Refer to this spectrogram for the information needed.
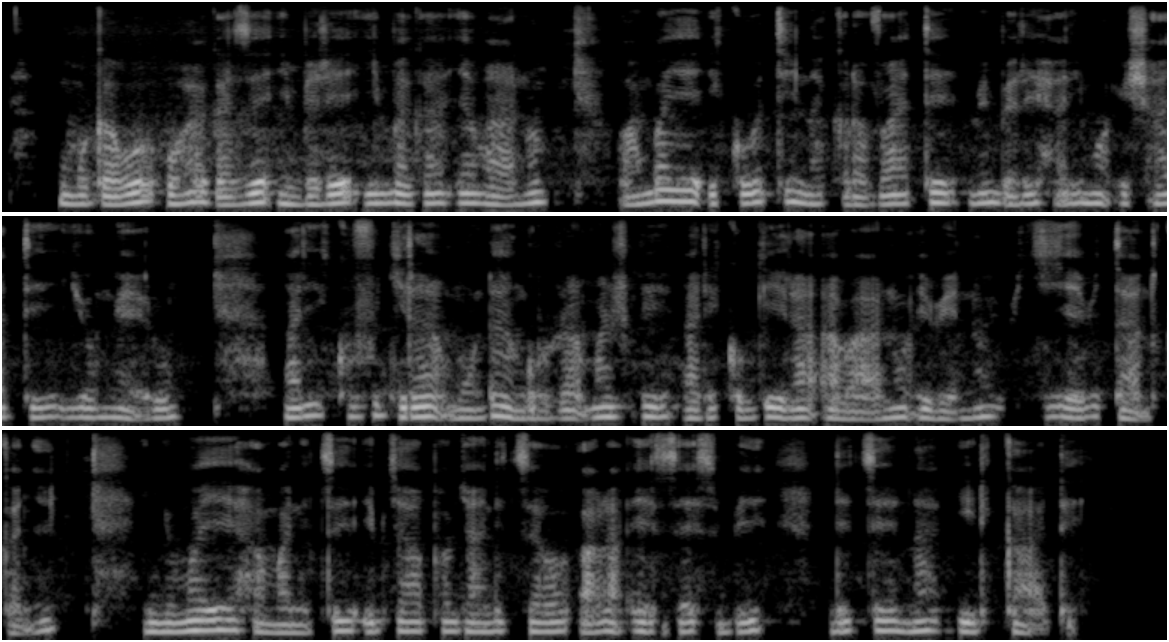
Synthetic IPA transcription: umuɡaβo̞uɦaɡaze̞ʔimbe̞ɾe̞jimbaɡajaβaːn̥huwaːmbaje̞ʔikʰo̞ːtinakalavate̞miːmbe̞ɾe̞ha̰ɾimo̞ʔiʃaːtijuːmŋe̞ːɾu | aɾikuvuɟiɾamuːndaːŋɡuɾuɾamaʒɡwiaɾikubɡiːɾaʔːβaːn̥huʔiβiːn̥uβiɟiːje̞βitaːndukaɲe̞ | iɲumaje̞hamanit͡se̞ʔibjaːpʰaβjaːndit͡se̞ho̞ʔaɾaʔesesbinde̞t͡se̞naiɾka̰de

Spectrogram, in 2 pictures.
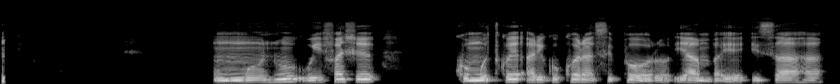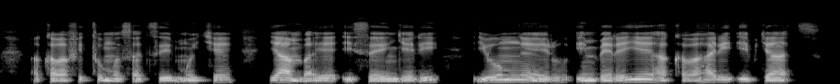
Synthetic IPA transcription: umuːn̥huwiːfaʃe̞ | kumutwe̞ʔaɾiɡuko̞ɾasipo̞ːɾo̞̰jaːmbaje̞̰ʔisaːɦaha̰kaβafitumusat͡simuce̞jaːmbaje̞ʔise̞ːɲɟe̞ɾi | juːmŋe̞ːɾuʔimbe̞ɾe̞je̞hakʰaβaɦaɾiʔibjaːt͡si̥

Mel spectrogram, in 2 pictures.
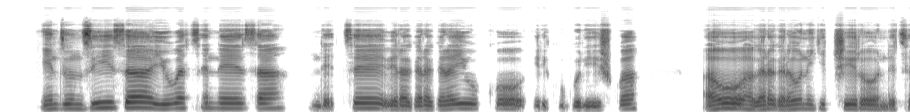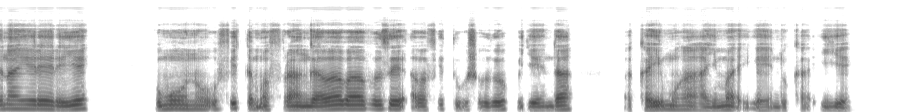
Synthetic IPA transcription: inzunziːzajuːβat͡se̞ne̞ːza | nde̞t͡se̞βiɾaɡaɾaɡaɾajuːkʰo̞iɾikuɡuɾiːʃkwa̰ː | ho̞haɡaɾaɡaɾaho̞niɟit͡ʃiɾo̞nde̞t͡se̞nahijeɾe̞ɾe̞je̞ | umuːn̥hṵːfitamafaɾaːŋɡaβaβavuze̞ʔa̰βafituβuʃo̞βo̞ziwokuɟe̞ːnda | βakajḭmuɦaɦaɲumaḭɡahḭːndukʰa̰ʔije̞

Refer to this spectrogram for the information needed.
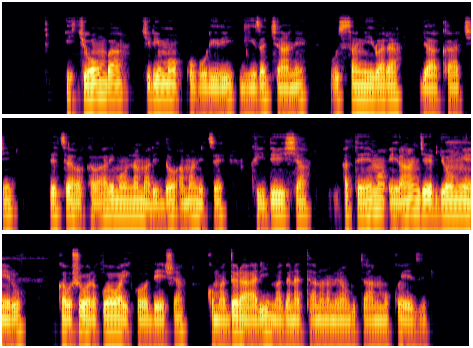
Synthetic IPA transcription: icuːmbaciɾimo̞uβuɾiɾibɡiːzacaːne̞ | βu̥samŋiːβaɾa | ɾɟaːkʰaːci | nde̞t͡se̞aβakaβahaɾimo̞namaɾido̞ʔa̰manit͡se̞ | kwiːdiça | hate̞ːje̞mo̞ʔiɾaːɲɟe̞ɾɟuːmŋe̞ːɾu | ukaβuʃo̞βo̞ɾakuβawajiko̞ːde̞ʃa | kumado̞ɾaːɾimaɡanataːnunamiɾo̞ːŋɡwitaːnumukwe̞ːzi

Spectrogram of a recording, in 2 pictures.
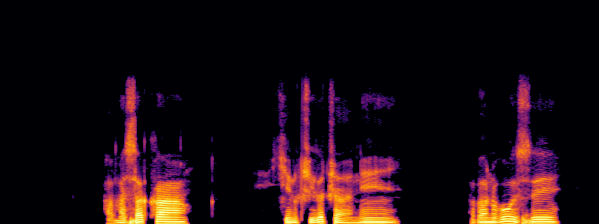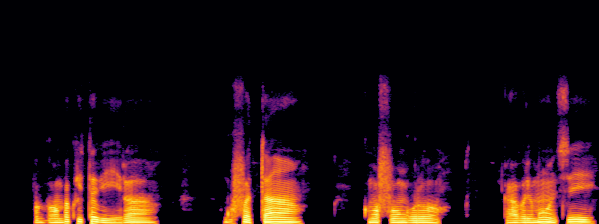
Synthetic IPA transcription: amasakʰa | iciːnhut͡ʃiːzat͡ʃaːne̞ | aβaːn̥huβo̞ːse̞ | βaɡo̞ːmbakwiːtaβiːɾa | ɡufata | kumafuːŋɡuɾo̞ | ŋɡ̥aβuɾimuːnsi

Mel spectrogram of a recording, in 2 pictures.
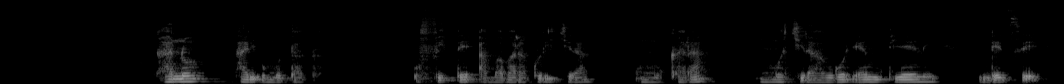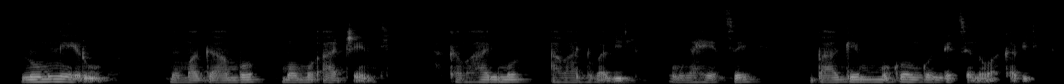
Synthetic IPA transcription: hano̞haɾiʔumutakḁ | ufite̞ʔa̰maβaɾakuɾḭciɾa | umukʰaɾʔa | mumuciɾaːŋɡo̞ʔemtien | nde̞t͡se̞̰ | numŋe̞ːɾṵ | mumaɡaːmbo̞mo̞mṵʔad͡ʒḛːnti̥ | hḁkaβaɦaɾimo̞ | aβaːn̥huβa̰βiɾi | umŋahe̞t͡se̞ | βaɡe̞mumuɡo̞ːŋɡo̞nde̞t͡se̞no̰wa̰ka̰βiɾi

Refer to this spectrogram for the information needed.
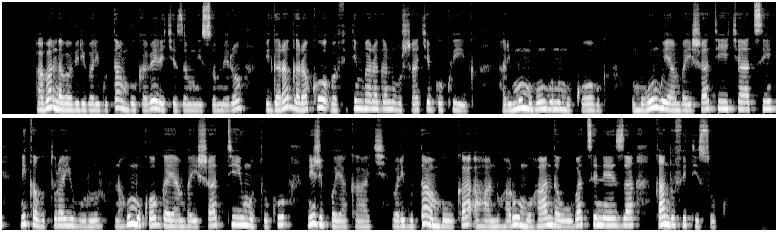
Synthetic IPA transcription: aβaːnaβaβiɾiβaɾiɡutaːmbukaβe̞ːɾe̞ce̞zamŋiːso̞me̞ɾo̞ | βiɡaɾaɡaɾakʰo̞βafi̥timbaɾaɡanuβuʃaːce̞b̚ɡo̞kwiːɡḁ | haɾimumuɦuːŋɡunumukʰo̞ːβɡa | umuhuːŋɡujaːmbajeʃaːtijicaːt͡si | nikaβutuɾajuβuɾuɾunaɦumukʰo̞ːbɡajaːmbajiʃaːtijumutuku | niʒipo̞jakaːce̥βaɾiɡutaːmbuːkaʔaɦaːn̥huɦaɾuːmuɦaːndawuβat͡se̞ne̞ːzakaːndiufitisuku̥

